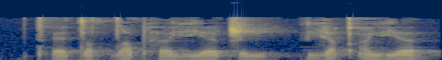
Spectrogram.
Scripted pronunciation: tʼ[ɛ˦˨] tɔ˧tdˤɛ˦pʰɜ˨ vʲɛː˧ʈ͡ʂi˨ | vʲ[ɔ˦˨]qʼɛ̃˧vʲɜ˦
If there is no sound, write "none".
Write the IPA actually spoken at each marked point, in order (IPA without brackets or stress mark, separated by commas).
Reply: ɛ˨, ɔ˧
